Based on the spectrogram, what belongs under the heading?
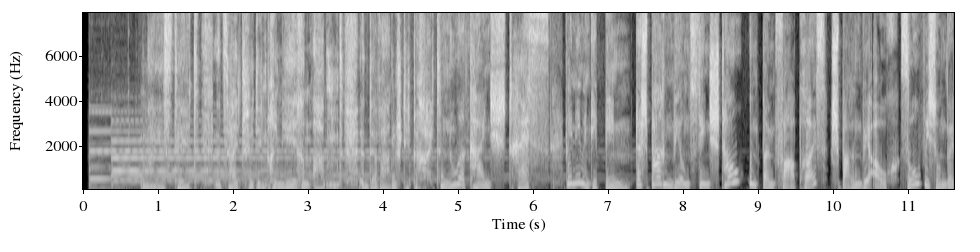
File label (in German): Sprecher Showreel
